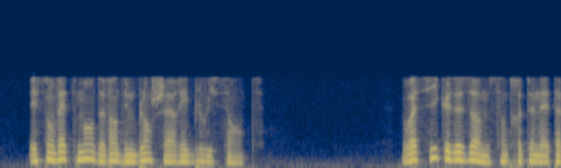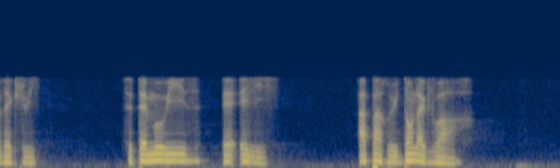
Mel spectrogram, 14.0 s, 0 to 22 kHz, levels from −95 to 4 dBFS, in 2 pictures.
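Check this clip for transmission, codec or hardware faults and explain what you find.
Two short dropouts are audible, both packet loss with the last packet repeated, heard through a telephone-band G.711 path whose 4 kHz ceiling is audible.

At 1.52 s, between "et son vêtement devint" and "blancheur éblouissante", a 40 ms robotic stutter buzzes, and at 6.42 s, between "que deux hommes" and "avec lui", a 60 ms one does the same. Each happens when packets go missing and the receiver replays the last good one. The copies don't join in step with the pitch, and the repetition buzzes at a rate that fits 20 ms packets.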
